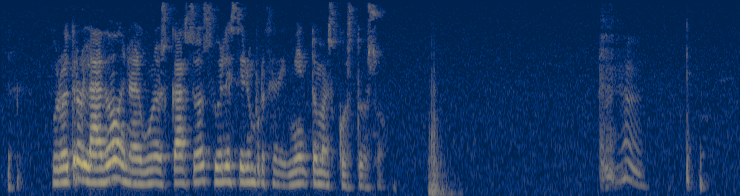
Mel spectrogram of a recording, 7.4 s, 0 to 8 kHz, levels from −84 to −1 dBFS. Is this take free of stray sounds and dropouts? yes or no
no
